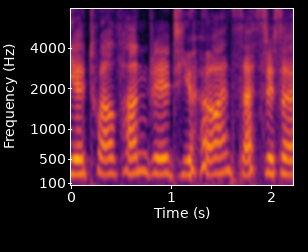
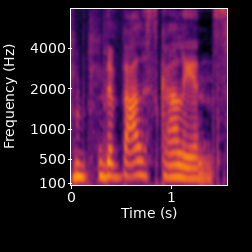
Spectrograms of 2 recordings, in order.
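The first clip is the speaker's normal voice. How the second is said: middle syllables of the word in a Scottish accent; 4 semitones lower than usual. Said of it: "then went really Scottish".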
